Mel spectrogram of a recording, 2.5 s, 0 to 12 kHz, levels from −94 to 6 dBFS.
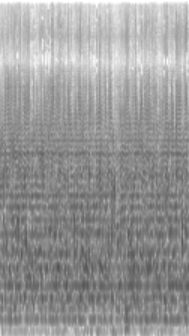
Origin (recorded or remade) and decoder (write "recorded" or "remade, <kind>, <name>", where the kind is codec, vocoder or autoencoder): remade, vocoder, BigVGAN v2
